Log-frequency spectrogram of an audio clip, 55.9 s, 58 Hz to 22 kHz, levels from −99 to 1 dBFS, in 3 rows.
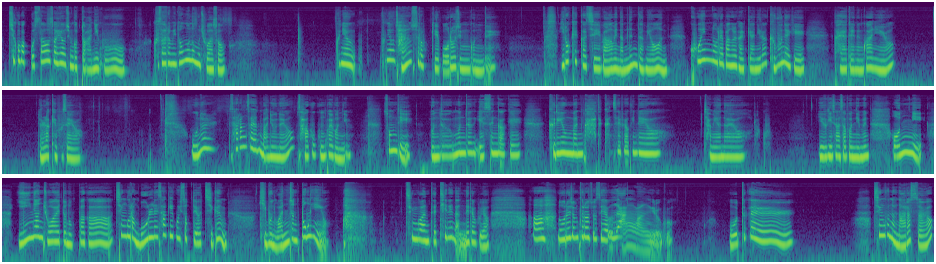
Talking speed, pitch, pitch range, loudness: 210 characters per minute, 225 Hz, 190-280 Hz, -24 LUFS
